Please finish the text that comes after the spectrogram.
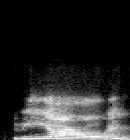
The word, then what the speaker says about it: Bron: me Bron. B-R-O-N.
